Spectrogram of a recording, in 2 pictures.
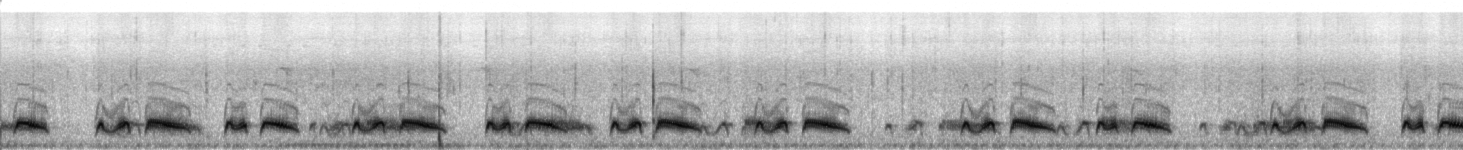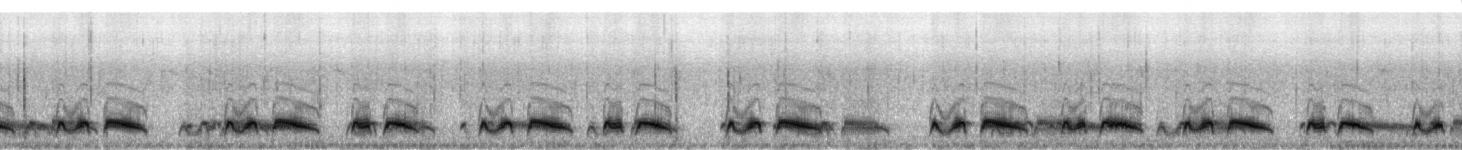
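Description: Spotted dove cooing over and over, short coos following one another in quick clusters with only brief pauses between them.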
